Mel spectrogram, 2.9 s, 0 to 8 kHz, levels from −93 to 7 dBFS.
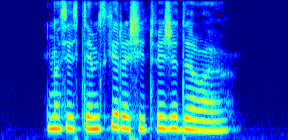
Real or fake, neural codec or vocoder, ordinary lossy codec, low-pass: fake; codec, 16 kHz, 8 kbps, FunCodec, trained on Chinese and English, 25 frames a second; none; none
